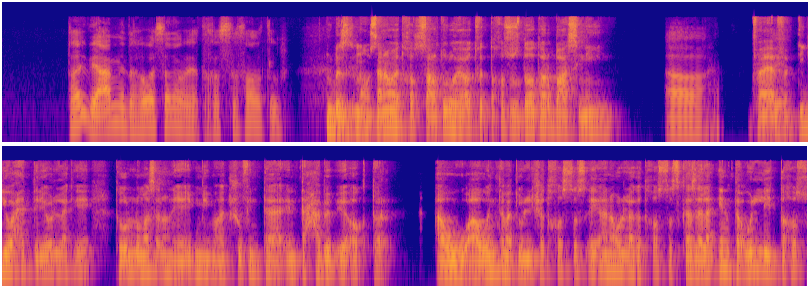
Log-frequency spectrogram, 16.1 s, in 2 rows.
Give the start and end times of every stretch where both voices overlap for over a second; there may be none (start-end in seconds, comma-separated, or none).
none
